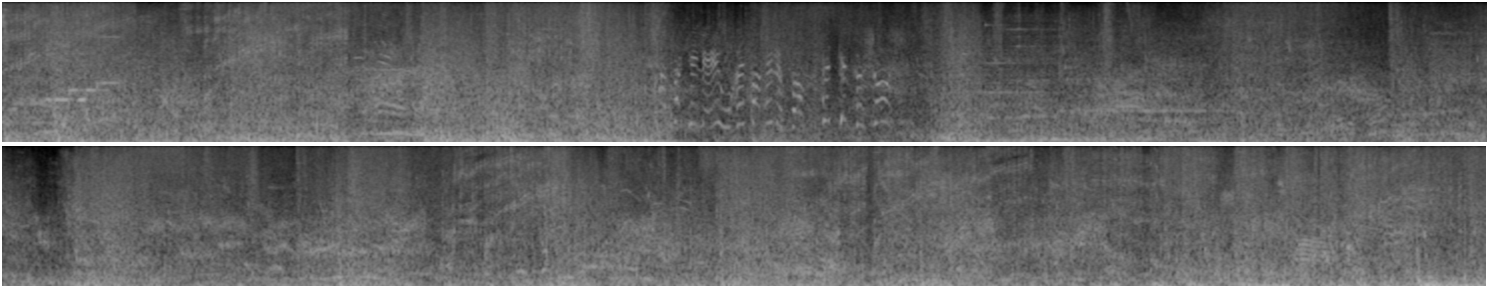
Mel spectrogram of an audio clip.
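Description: Weapons swing and strike enemies with sharp hits.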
